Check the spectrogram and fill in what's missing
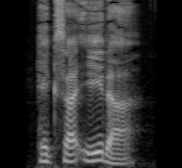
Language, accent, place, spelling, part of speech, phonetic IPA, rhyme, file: German, Germany, Berlin, Hexaeder, noun, [hɛksaˈʔeːdɐ], -eːdɐ, De-Hexaeder.ogg
- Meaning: hexahedron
